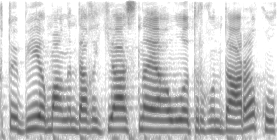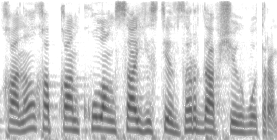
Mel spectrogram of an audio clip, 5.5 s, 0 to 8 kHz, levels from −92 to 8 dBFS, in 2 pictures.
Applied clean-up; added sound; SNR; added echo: none; none; none; none.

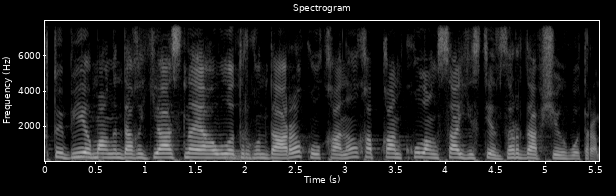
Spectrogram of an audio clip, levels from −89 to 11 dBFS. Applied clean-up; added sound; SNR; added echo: none; Organ; 15 dB; none.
